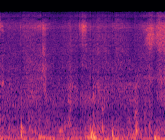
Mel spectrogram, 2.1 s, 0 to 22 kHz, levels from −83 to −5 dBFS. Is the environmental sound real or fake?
fake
